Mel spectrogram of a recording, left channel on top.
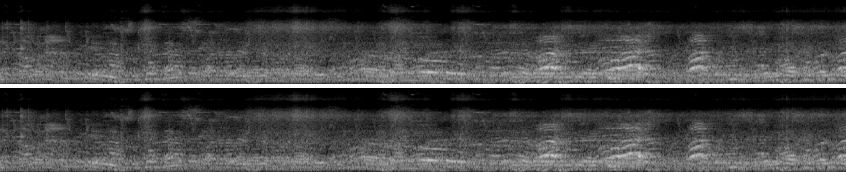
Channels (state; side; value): identical; both; correlation 1.00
